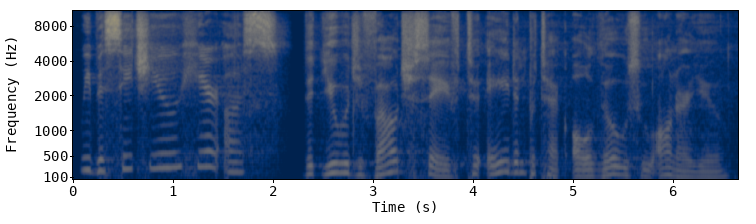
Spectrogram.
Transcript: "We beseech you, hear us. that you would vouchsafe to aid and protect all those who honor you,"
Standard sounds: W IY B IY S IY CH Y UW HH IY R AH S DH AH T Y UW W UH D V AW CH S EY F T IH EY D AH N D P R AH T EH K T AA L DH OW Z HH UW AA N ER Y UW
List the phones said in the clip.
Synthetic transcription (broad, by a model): W IY B IY S IY CH Y UW HH IY R AH S DH AH T Y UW W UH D V AW CH S EY F T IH EY D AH N P R AH T EH K T AA L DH OW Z HH UW AA N ER Y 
